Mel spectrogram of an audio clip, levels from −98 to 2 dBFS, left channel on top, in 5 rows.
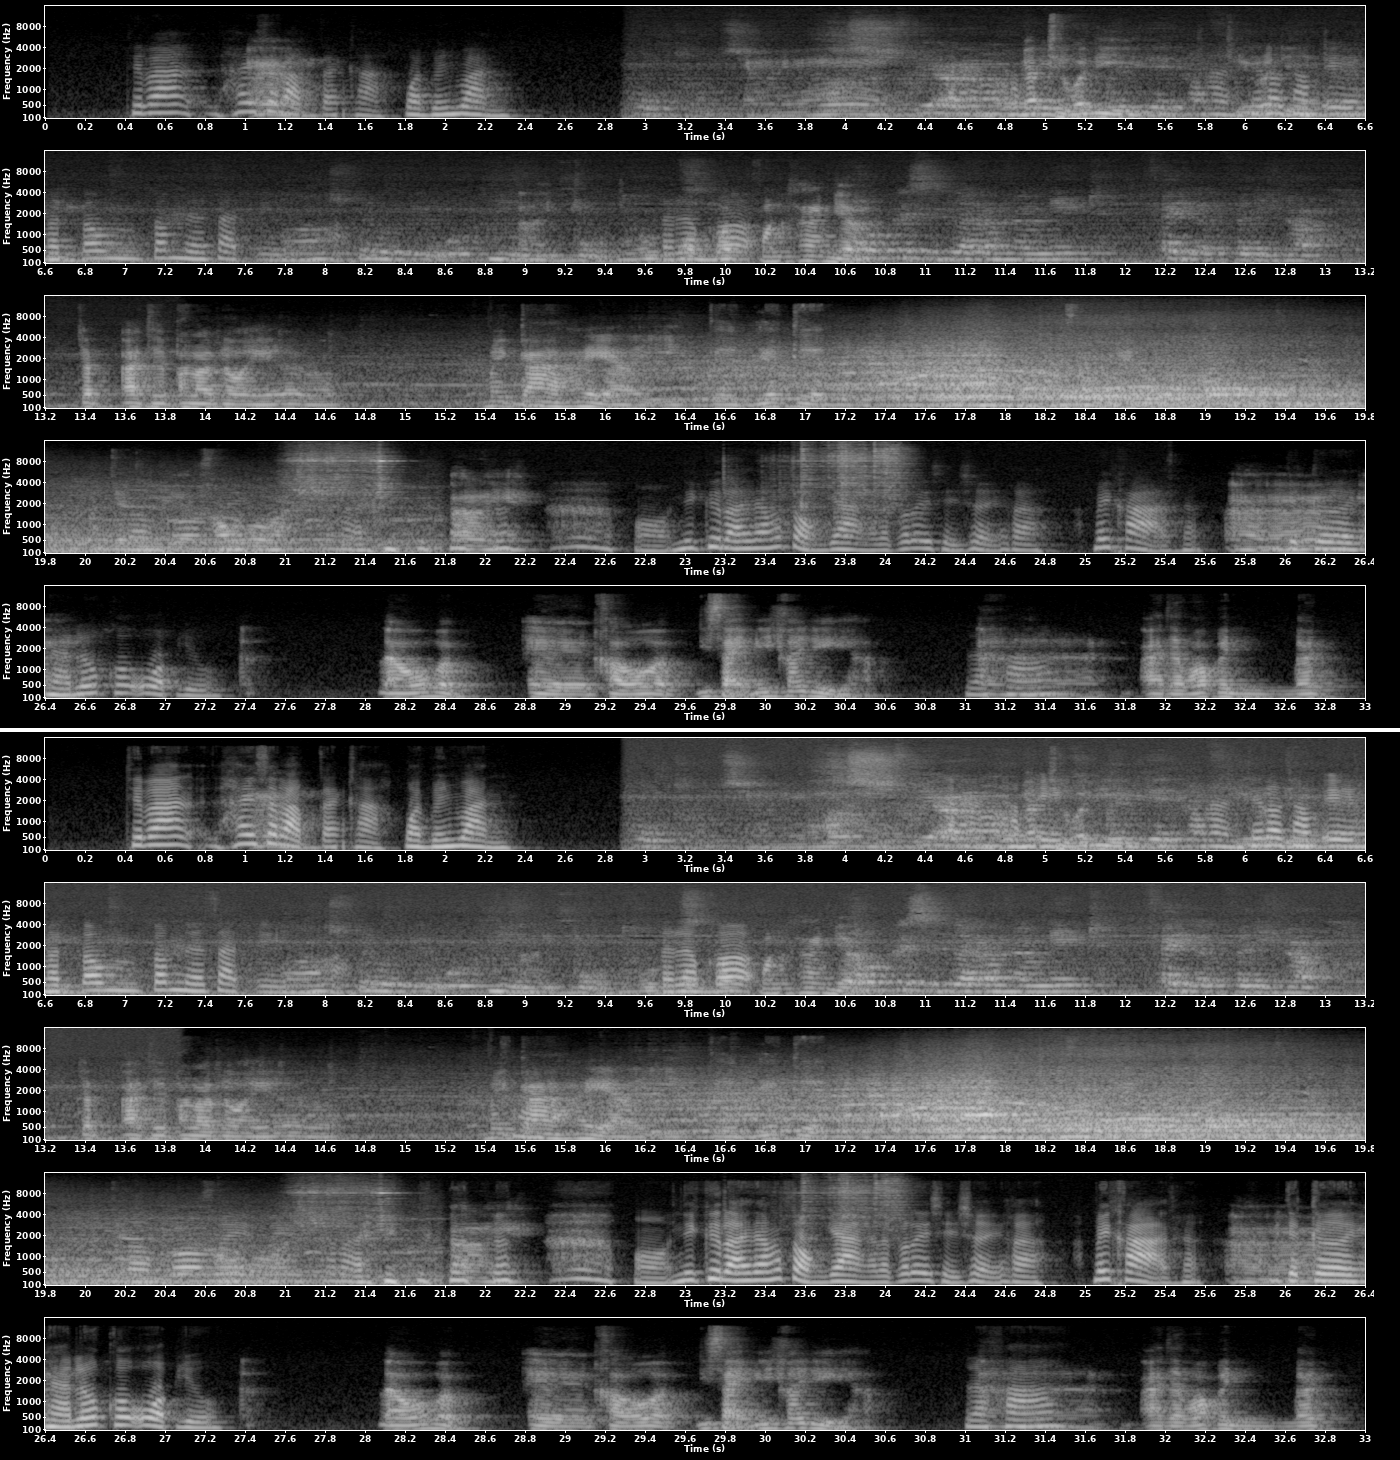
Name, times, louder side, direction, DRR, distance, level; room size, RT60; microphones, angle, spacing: voice 1, 0.4-2.3 4.5-5.1 5.8-8.2 9.7-10.1 15.5-15.7 17.7-18.5 20.2-25.6 25.9-27.3 31.0-31.5, right 6 dB, 85° right, 0.4 m, -31 dB
voice 2, 1.0-1.4 3.5-4.3 4.9-5.7 5.9-6.9 9.0-10.8 13.4-14.7 15.4-19.1 20.0-21.1 21.8-22.2 25.7-26.6 28.1-28.5 28.8-30.6 31.1-32.8, left 2 dB, 15° left, 1.3 m, -34 dB
sound 1, 2.9-13.9, right 4 dB, 50° right, 0.7 m, -37 dB
sound 2, 14.0-21.8, right 2 dB, 20° right, 1.0 m, -29 dB
sound 3, 21.0-21.6 23.2-24.1, left 3 dB, 35° left, 2.2 m, -36 dB
8.2 x 7.3 x 3.2 m
head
